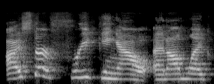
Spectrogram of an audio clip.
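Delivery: usual speaking voice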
